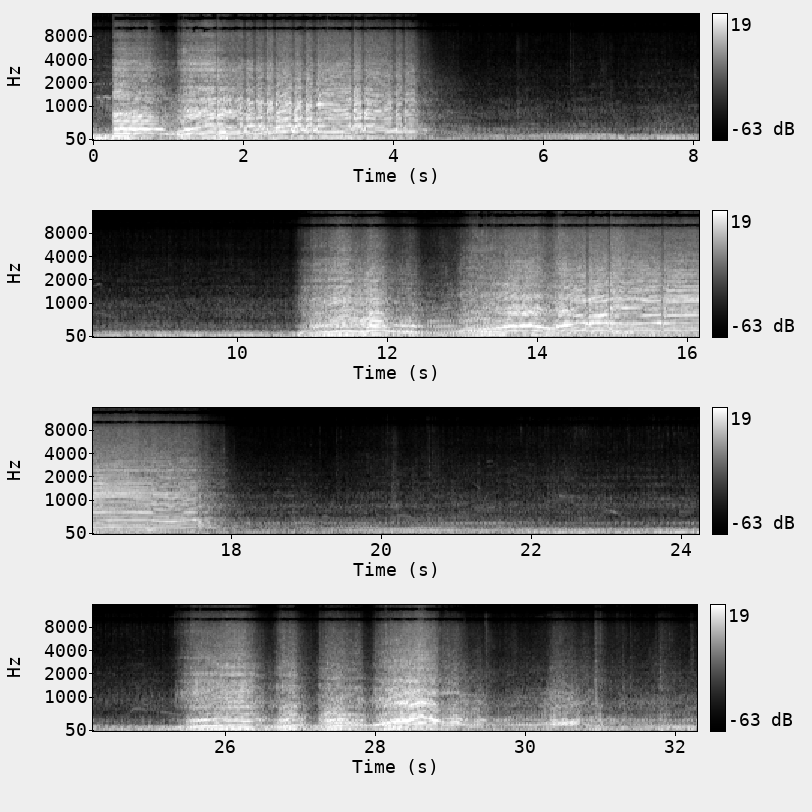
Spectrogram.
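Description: Rock bouncer buggy's engine revving hard in three bursts of several seconds each as it climbs a steep rock ledge, the pitch rising and falling with the throttle, and running lower between the bursts.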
